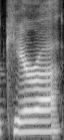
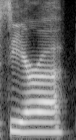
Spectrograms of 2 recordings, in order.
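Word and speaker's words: Ciara: Pronounce Carara. Now, will I remember to call her Kiara instead of Sierra?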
